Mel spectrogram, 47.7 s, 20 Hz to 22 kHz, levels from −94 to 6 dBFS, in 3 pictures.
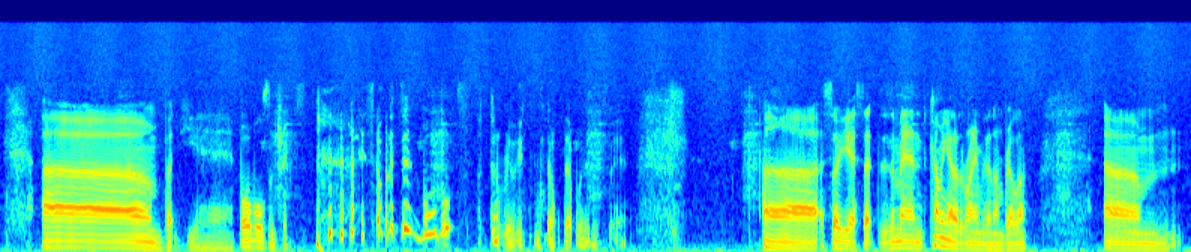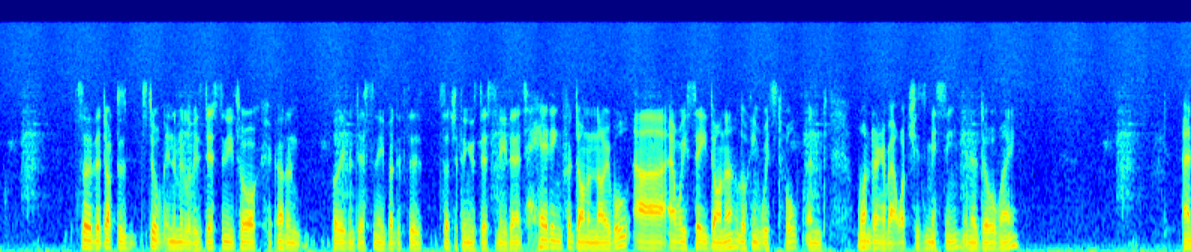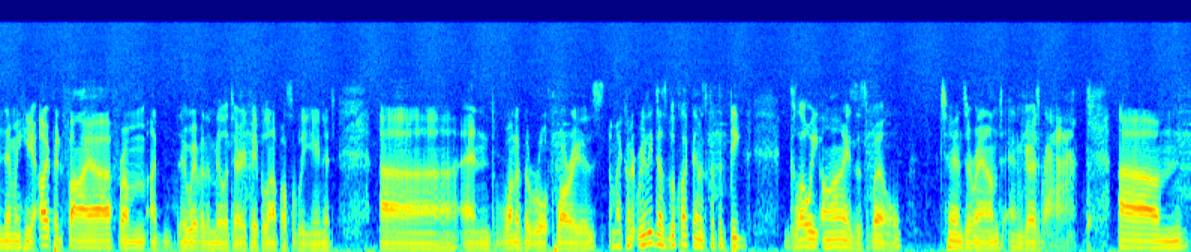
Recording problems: high frequencies cut off; noticeable; nothing above 5.5 kHz
hiss; faint; throughout; 20 dB below the speech

